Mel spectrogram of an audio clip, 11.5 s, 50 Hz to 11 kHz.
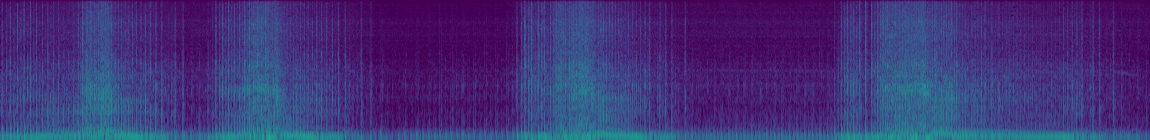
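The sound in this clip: A BMW R18 boxer motorcycle engine revs in four loud swells, each rising from a deep idling rumble and falling back to it, with a clattering, crackling edge and no voices.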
